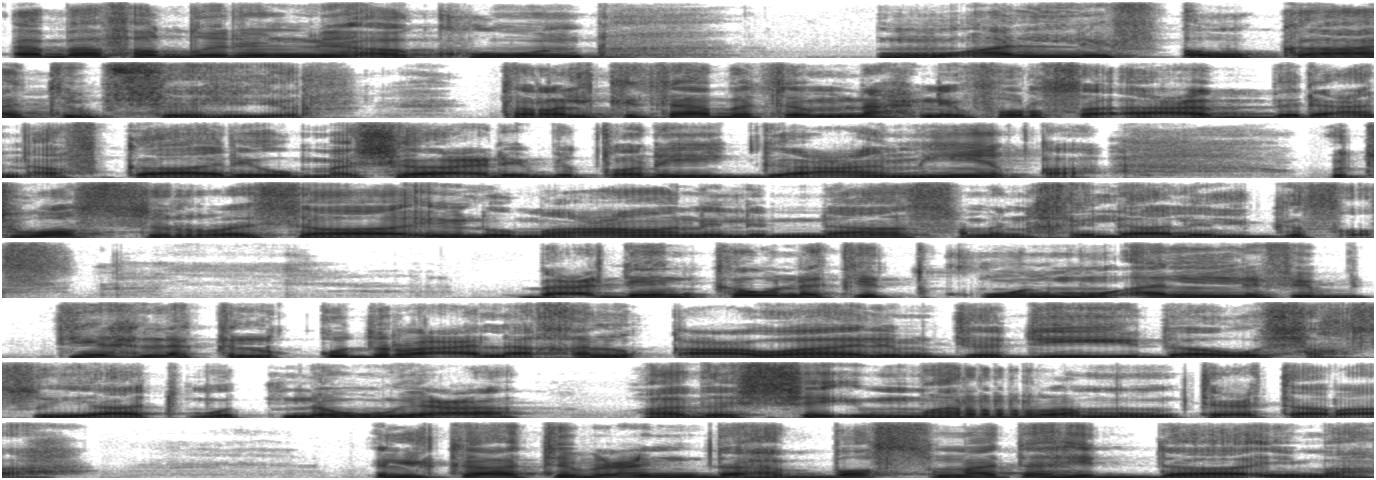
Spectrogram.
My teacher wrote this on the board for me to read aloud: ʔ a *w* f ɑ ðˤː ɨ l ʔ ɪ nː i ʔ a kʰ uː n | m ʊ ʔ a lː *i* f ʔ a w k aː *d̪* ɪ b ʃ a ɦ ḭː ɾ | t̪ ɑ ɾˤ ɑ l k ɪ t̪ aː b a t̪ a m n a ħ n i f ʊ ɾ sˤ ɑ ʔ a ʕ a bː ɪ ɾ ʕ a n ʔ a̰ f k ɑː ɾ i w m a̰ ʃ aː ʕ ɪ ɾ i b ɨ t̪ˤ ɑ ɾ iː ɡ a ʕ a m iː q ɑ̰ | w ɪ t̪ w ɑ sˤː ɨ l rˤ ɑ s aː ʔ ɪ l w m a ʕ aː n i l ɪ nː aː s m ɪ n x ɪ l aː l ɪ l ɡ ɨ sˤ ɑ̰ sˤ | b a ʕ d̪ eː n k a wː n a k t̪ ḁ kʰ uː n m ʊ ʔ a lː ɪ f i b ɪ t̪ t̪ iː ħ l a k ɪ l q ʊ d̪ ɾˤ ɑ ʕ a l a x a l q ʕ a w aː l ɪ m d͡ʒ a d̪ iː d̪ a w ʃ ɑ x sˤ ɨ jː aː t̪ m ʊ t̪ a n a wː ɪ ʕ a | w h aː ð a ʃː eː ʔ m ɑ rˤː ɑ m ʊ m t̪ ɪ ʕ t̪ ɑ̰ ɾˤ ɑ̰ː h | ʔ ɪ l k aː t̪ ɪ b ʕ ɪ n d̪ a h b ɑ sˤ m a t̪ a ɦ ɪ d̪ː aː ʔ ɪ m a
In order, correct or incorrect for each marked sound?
incorrect, incorrect, incorrect

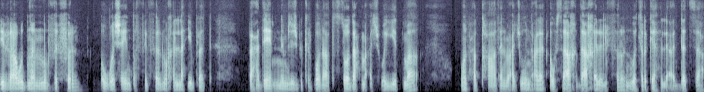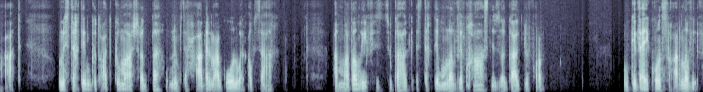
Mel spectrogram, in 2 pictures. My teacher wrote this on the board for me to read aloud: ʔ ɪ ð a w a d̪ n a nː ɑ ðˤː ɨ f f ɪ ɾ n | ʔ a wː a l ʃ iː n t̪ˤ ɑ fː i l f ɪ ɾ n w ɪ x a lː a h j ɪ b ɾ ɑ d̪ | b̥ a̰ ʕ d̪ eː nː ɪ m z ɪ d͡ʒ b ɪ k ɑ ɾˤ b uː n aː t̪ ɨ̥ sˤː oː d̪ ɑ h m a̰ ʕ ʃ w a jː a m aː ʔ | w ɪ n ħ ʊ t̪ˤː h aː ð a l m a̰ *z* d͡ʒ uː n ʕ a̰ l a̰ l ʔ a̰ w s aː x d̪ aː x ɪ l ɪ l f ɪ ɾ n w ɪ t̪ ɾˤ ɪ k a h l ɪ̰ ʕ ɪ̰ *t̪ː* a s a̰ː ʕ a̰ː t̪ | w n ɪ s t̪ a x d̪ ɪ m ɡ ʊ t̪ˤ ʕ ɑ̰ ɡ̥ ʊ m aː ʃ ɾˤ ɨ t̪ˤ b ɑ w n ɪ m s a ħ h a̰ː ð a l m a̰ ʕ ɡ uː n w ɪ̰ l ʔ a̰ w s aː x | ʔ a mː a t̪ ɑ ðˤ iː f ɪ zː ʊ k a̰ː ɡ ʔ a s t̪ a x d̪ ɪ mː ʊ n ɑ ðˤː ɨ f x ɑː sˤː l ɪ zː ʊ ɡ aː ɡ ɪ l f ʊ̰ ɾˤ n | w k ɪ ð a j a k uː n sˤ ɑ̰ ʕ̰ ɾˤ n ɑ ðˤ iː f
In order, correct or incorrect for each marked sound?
incorrect, incorrect

